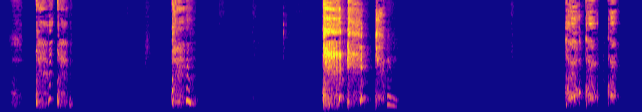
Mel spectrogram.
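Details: Man cleaning his truck, cough not getting better: four bouts of harsh, repeated coughing, each with two to four bursts, separated by quiet pauses; persistent cough.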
